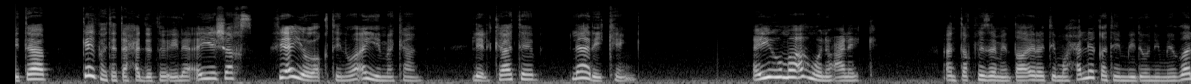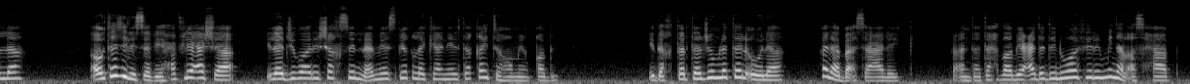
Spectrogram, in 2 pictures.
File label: voiceover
